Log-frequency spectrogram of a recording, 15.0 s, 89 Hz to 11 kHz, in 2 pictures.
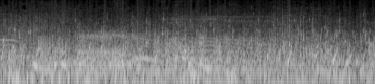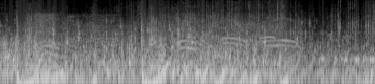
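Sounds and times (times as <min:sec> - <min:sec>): gurgling and sloshing: 0:00.0 - 0:15.0
deep rising groan: 0:07.8 - 0:13.4.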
